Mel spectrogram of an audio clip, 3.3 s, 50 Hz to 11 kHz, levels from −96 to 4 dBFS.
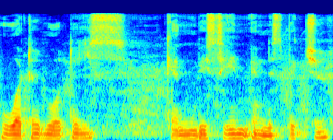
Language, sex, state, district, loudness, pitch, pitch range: English, male, Assam, Sonitpur, -20 LUFS, 100 Hz, 95-105 Hz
